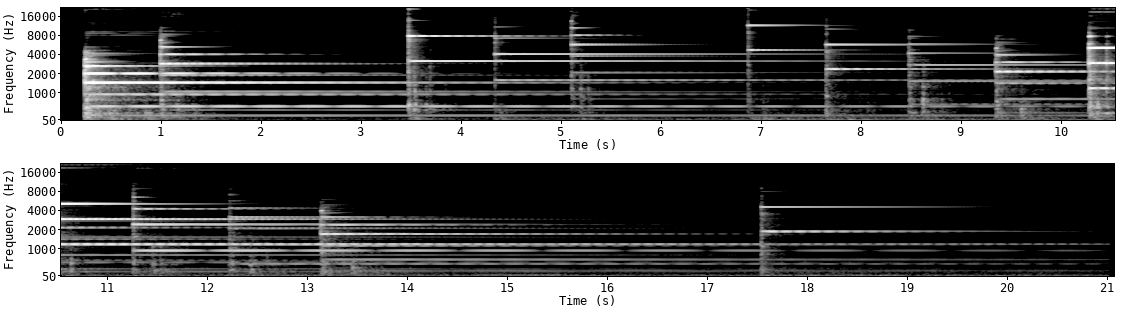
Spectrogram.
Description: Das Toy Piano – Saucer Bell …
Hier werden Metallstangen mit Balkelit-Hämmern angeschlagen.
Bei späteren Modellen wurden tellerförmige Mini-Gongs angeschlagen, die einen Klang, ähnlich dem Geläut einer Wohnzimmer-Standuhr erzeugen (diese Aussage betrifft jetzt wieder das Standklavier, nicht den Volksempfänger).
